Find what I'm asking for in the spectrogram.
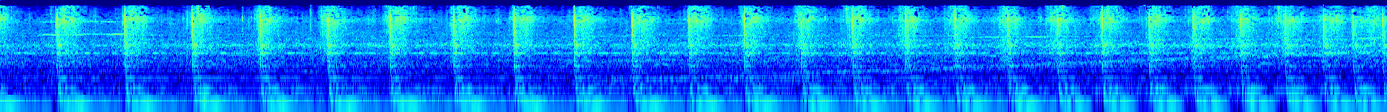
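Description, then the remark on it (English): A large concert crowd in Amsterdam claps in unison with hands up at the MC's call, sharp steady beats about twice per second, over loud sustained music with a slowly rising synth tone. “Hands up, Amsterdam, clap!”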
